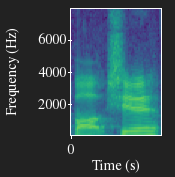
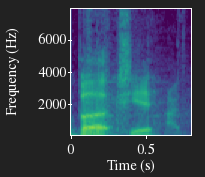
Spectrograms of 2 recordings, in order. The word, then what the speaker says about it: Berkshire: And yeah, it's pronounced Berkshire. I'm a British person. Can authenticate. It's not the Berkshire or the Berkshire.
